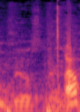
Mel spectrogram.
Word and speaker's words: Coogler: But shout out to Ryan Coogler. Is that how you pronounce it? – The director. He's black. – Coogler.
